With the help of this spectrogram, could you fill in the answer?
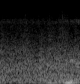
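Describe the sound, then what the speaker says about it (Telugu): Steady monsoon drizzle falling outdoors, a continuous even hiss of rain with a low rumble underneath, heard alone. "వర్షం వస్తానే ఉన్నది,"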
